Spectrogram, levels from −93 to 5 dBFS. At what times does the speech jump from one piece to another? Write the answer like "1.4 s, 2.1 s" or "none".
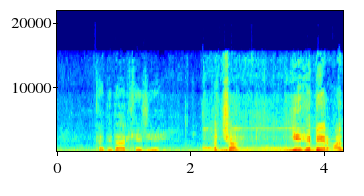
2.2 s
